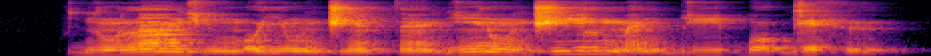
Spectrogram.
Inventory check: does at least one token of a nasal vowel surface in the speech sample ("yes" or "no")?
yes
